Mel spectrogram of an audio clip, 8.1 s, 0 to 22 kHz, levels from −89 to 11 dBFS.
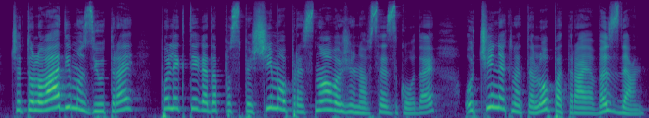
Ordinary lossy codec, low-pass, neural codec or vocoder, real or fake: none; none; none; real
